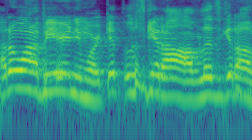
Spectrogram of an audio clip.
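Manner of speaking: put-on high, loud, frightened little girl voice.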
